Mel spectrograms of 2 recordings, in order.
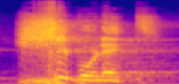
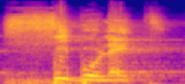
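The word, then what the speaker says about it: שיבולת: Il lui disait alors, eh bien, dis, Chibolette. Et il disait, Sibolette, car il ne pouvait pas bien prononcer.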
